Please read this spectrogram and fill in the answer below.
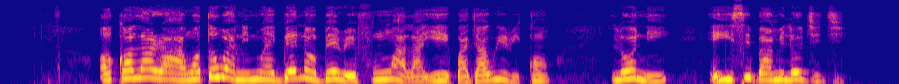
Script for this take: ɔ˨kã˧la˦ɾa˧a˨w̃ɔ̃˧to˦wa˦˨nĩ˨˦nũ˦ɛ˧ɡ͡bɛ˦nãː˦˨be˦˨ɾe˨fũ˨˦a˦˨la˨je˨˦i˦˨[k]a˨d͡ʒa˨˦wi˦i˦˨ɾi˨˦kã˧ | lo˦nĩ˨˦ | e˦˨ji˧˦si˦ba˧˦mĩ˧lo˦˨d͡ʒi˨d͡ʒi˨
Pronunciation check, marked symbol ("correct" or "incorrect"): incorrect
